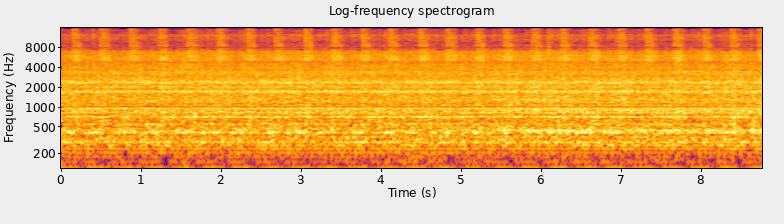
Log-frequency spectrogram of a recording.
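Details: Eastwood Elite QST 30/60 scroll air compressor after replacing the failed pressure switch, which had never cut out and popped the 30 A breaker: tank just past 50 psi heading to the 145 psi cutoff, steady whir with fast light pulse, no knocks; normal running.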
